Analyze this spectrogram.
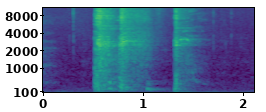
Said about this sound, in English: So I apologize. I got choked up drinking my water.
